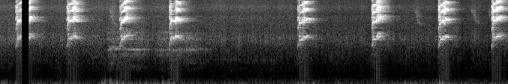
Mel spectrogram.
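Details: Long-tailed shrike (toet) from Singosari uttering loud grating rasps, each short and broad, delivered in loose clusters with pauses of about a second between them.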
